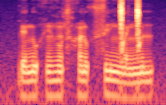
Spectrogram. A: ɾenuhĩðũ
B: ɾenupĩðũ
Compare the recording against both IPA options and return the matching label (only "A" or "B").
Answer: A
